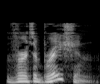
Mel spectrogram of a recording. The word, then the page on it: vertebration: British English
